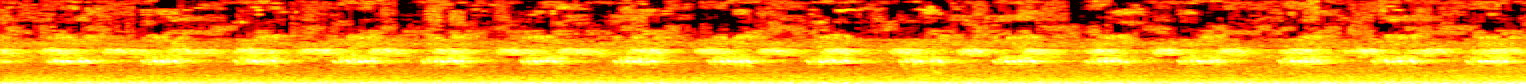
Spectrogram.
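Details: Crickets chirping under a night sky on a summer evening: steady pulsed chirps, roughly three per second, in two tight high-pitched bands, repeating evenly over a constant low background rumble.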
